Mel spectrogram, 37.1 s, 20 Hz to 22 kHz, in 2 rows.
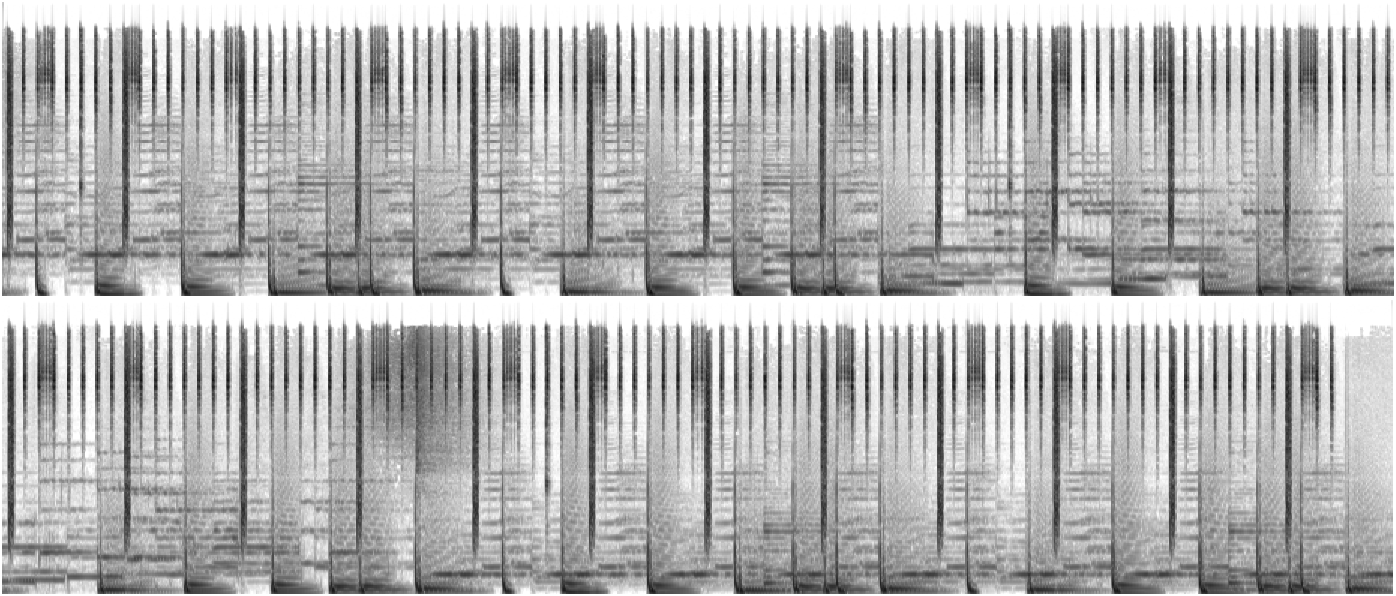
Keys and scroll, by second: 11.7 Return.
